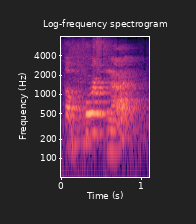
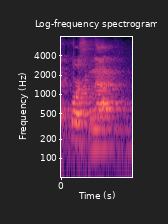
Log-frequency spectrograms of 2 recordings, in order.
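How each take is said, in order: First: OF COURSE NOT pitched high with emphasis; emphatic exclamation. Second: Said in the usual way. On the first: Shown as a demonstration. Teacher stressing what the Arabic word really means, emphatic. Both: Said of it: "exclamation point".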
